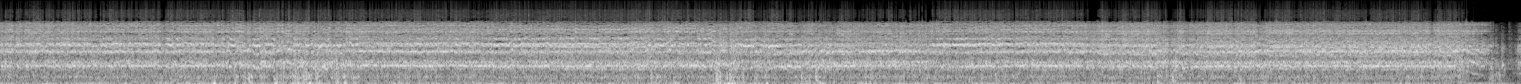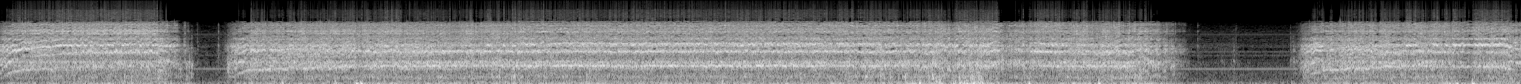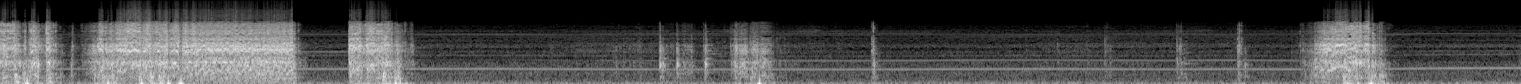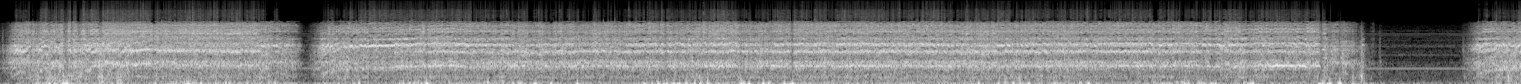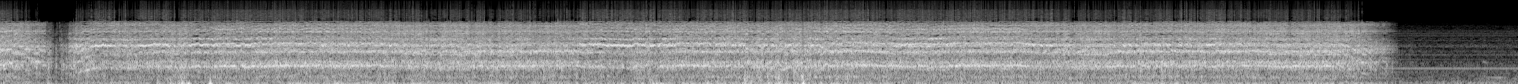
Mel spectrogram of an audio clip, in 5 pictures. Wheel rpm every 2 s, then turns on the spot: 240, 240, 220, 210, 220, 220, 210, 140, 140, 200, 230, 230, 230, 90, 150, 110, 140, 30, 10, 10, 0, 20, 50, 220, 140, 220, 230, 230, 230, 120, 80, 210, 220, 220, 230, 220, 220, 60.
16-18 38-40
